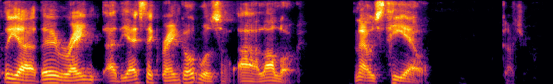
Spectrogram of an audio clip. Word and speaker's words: Tlaloc: Because they've got the Aztec rain god was Laloc, and that was TL. Gotcha. And I always pronounced it as Tlaloc, and they said no, don't bother with the T.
